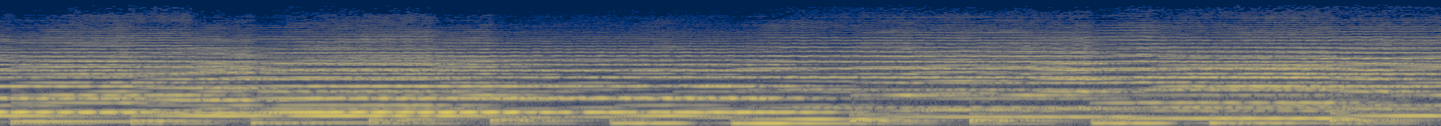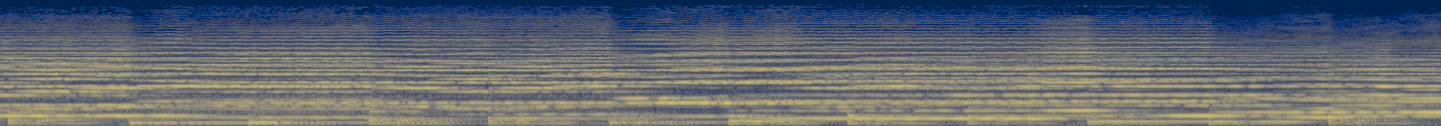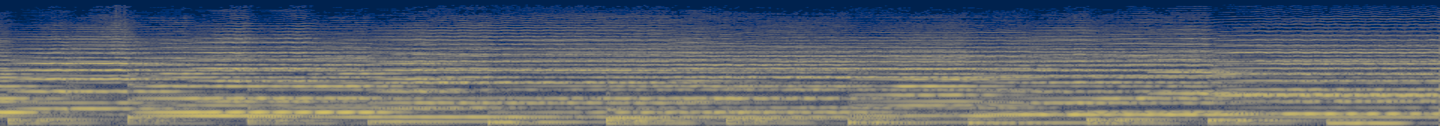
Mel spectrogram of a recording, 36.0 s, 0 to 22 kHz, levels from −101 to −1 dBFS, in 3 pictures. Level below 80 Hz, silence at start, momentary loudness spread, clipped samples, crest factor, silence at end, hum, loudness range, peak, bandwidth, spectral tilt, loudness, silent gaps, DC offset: -56 dBFS; 0 s; 6 LU; under 0.1%; 16 dB; 0 s; none; 5 LU; -8 dBFS; 14.5 kHz; -4.5 dB/octave; -22 LUFS; none; under 0.1%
